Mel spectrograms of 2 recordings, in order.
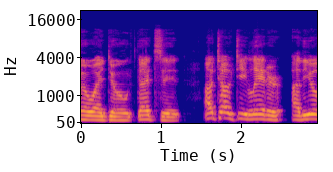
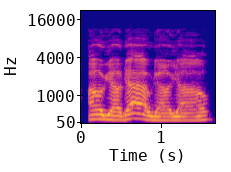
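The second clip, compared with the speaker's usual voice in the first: loud, each syllable drawn wide; big-mouth enunciation; wide-mouthed goofy voice; 6 dB louder than usual. Shown as a demonstration. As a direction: mouth stretched wide, booming out every syllable. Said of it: "I've lowered my voice".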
